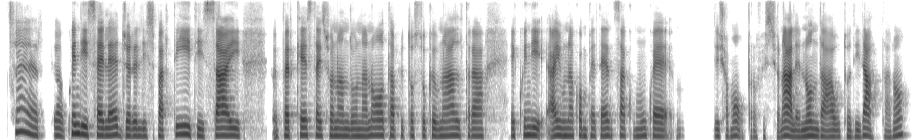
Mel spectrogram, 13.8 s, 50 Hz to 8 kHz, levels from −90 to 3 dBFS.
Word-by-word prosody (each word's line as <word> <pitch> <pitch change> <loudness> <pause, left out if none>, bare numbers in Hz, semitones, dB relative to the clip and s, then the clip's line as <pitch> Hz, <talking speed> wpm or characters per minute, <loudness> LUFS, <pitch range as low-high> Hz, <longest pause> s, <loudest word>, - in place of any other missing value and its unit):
Certo, 160 -10 -3
quindi 195 -3 +5
sai 160 -2 +4
leggere 155 -2 +2
gli 145 0 -3
spartiti, 170 +1 -1
sai 155 +1 +5 0.6
perché 150 +2 +2
stai 160 -1 0
suonando 150 -1 -1
una 145 -1 -1
nota 155 0 0
piuttosto 150 0 -7
che 150 - -4
un'altra 150 0 -1 0.4
e 150 0 -3
quindi 165 -2 0
hai 155 - +2
una 150 -1 -1
competenza 150 0 -3
comunque, 145 -1 -2
mhmm, - - -18 0.4
diciamo 140 -2 -6
professionale, 130 +2 +1
non 145 +2 +1
da 135 -2 -1
autodidatta, 135 0 -2
no? 165 +2 -4
150 Hz, 120 wpm, -24 LUFS, 145-155 Hz, 0.6 s, quindi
